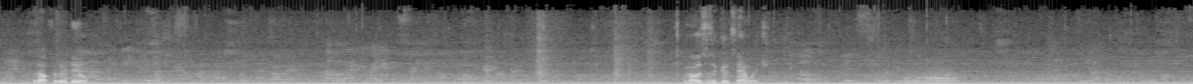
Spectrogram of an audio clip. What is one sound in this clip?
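A young man bites and chews a crunchy sandwich close by.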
